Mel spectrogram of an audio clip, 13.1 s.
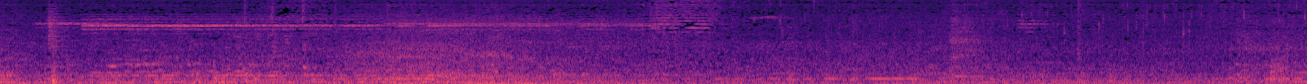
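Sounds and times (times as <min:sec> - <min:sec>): street traffic: 0:00.0 - 0:13.0
food sizzling on a griddle: 0:06.4 - 0:13.0.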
